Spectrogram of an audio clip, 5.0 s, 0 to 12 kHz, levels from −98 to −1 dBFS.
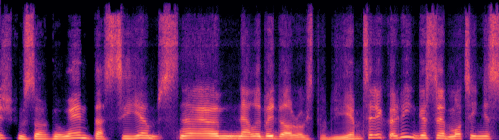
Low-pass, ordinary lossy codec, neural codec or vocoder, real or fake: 10.8 kHz; Opus, 32 kbps; codec, 16 kHz in and 24 kHz out, 0.4 kbps, LongCat-Audio-Codec, four codebook decoder; fake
